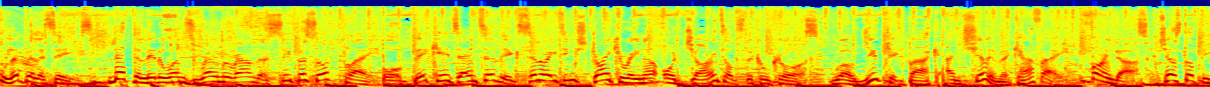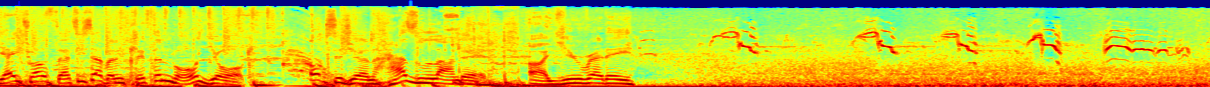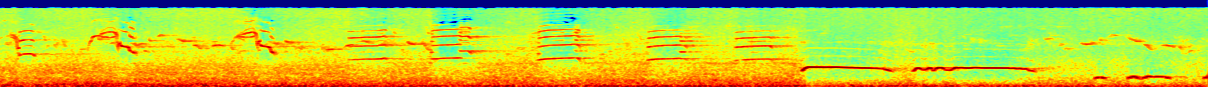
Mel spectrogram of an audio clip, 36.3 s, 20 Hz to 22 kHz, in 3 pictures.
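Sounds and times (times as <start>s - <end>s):
speech: 0.1s - 18.6s
birds of prey calling at a bird of prey centre in York: 18.1s - 36.2s.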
